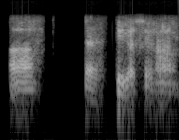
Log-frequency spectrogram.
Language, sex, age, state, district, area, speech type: Assamese, male, 60+, Assam, Goalpara, urban, conversation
